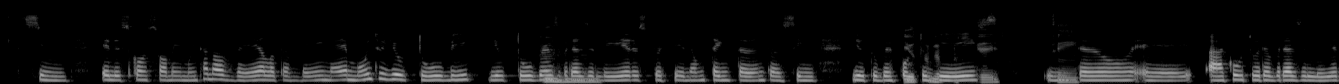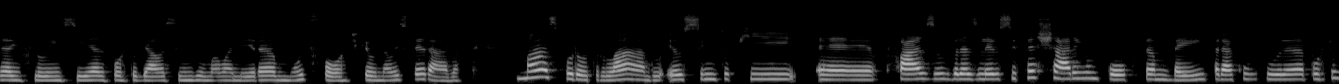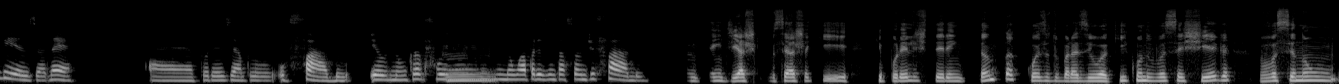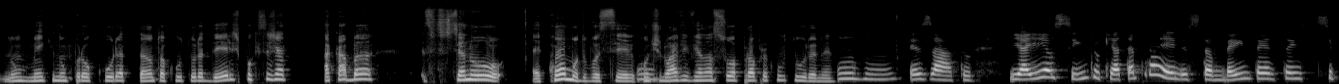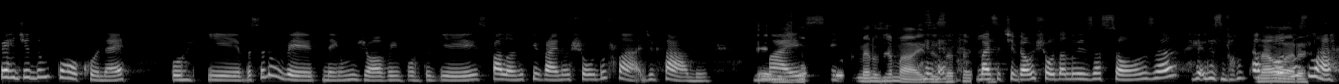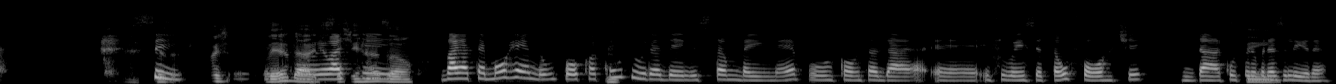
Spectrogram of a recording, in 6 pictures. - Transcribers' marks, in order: tapping; unintelligible speech; laugh; laughing while speaking: "eles vão estar todos lá"
- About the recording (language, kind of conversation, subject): Portuguese, podcast, Como a imigração influenciou a música onde você mora?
